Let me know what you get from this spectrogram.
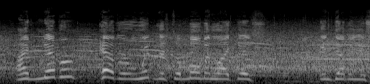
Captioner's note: crowd cheering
